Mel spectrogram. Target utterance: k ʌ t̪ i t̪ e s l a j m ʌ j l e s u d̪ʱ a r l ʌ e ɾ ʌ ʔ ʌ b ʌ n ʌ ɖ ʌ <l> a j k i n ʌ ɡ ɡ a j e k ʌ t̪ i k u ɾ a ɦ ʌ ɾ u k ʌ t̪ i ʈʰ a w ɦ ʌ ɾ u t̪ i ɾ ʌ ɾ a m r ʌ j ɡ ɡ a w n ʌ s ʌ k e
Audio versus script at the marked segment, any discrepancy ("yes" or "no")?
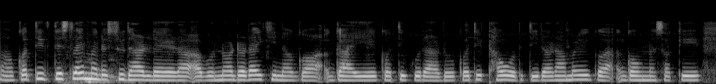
yes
